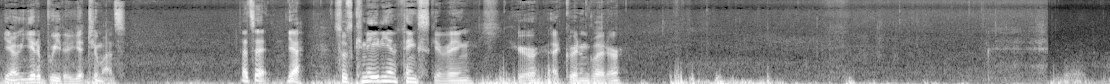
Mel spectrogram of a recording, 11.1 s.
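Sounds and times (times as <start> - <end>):
speech: 0.0 - 1.4, 2.4 - 7.0
rain: 0.0 - 11.1
passerby's footsteps on rainy sidewalk: 6.6 - 10.6.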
